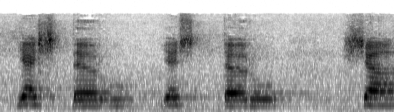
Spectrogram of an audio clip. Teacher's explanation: hurufnya syin sahaja yasharu yaru S huruf syin sahaja yang berhamburan berhamburan angin di antara gigi depan dan langit keras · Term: at-tafashi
